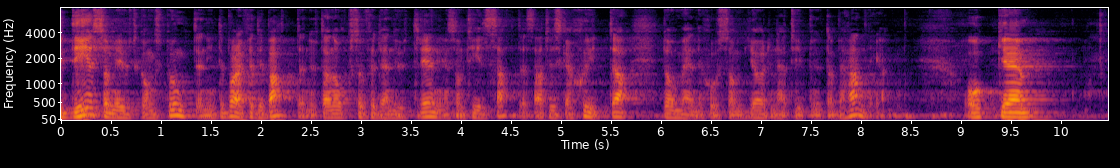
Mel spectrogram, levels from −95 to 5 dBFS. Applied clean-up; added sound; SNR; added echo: none; none; none; reverberation time 0.2 s.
